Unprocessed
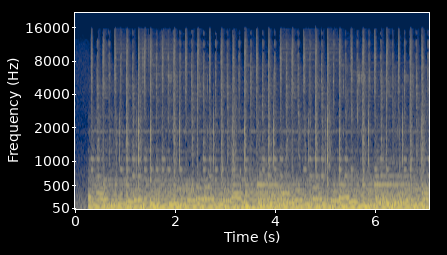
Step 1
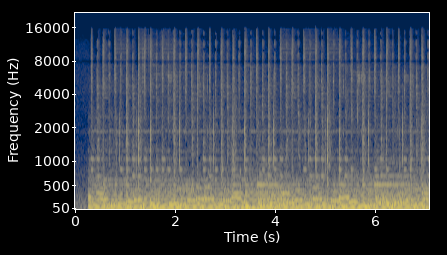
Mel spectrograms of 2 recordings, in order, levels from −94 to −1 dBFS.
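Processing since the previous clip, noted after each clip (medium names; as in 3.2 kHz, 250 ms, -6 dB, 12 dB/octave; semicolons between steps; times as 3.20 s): band-stop 7.9 kHz, Q 7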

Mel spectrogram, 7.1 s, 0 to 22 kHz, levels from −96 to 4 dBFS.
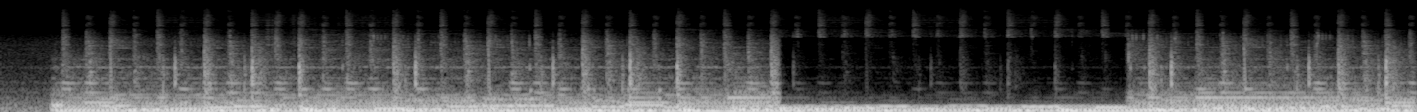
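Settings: time-frequency box 3.89–5.64 s, 220–5600 Hz -29 dB; distance through air 360 m; trim +6.5 dB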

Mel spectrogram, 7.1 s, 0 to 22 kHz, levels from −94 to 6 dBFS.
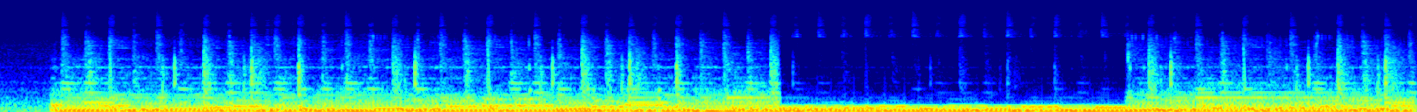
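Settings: peak limiter -9 dBFS, peak gain reduction 7 dB; trim -6.5 dB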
